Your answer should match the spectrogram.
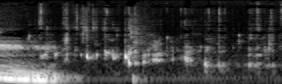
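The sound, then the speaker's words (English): Boiling water pours from a teapot held in the hand, a quick burst of gurgling, trickling liquid with small bubbly splashes, following a brief vocal sound at the start. “I have boiling water in my hand.”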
